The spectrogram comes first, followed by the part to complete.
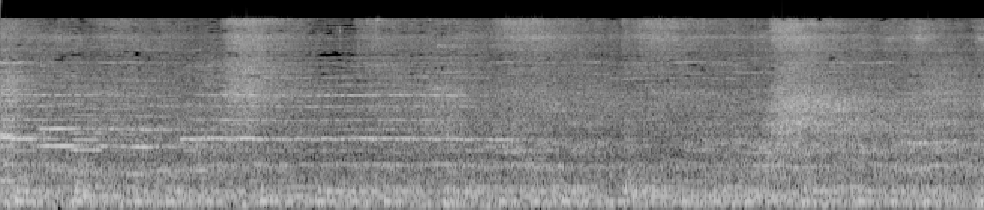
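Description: Chinese traditional processional band playing loudly: a held melody line over a dense, steady drum beat, with bright crashes about two seconds in and again near the end.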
